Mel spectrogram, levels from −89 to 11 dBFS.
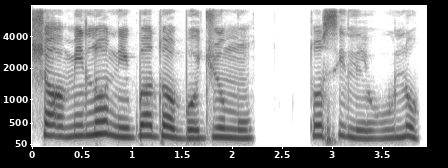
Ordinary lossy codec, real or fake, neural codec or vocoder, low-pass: none; fake; vocoder, 44.1 kHz, 128 mel bands every 512 samples, BigVGAN v2; 7.2 kHz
